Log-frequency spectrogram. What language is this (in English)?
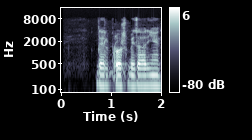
Eastern Balochi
